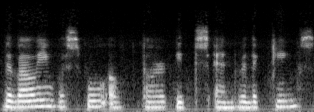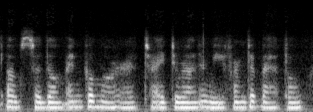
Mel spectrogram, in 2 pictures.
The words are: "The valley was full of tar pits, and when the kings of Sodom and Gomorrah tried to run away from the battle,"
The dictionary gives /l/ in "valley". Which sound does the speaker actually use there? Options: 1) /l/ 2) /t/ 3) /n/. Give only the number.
1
